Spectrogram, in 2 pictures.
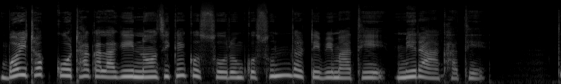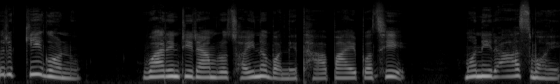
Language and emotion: Nepali, sad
